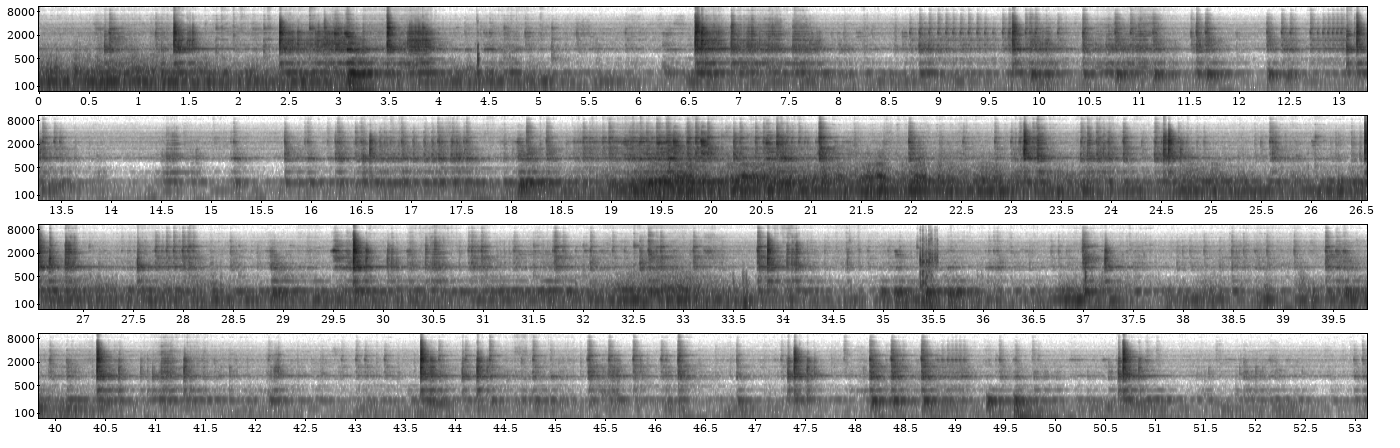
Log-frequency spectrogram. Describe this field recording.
aluminum column holding big concert cage's roof. contact microphone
